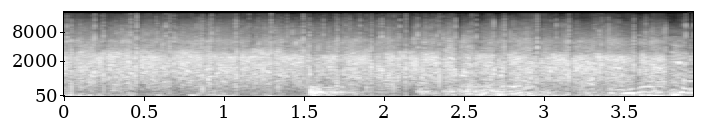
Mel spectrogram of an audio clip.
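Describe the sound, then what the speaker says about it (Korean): Steady, dense audience applause fills a Korean cinema at a memorial special screening of the 2018 film Nabijam as the actor and director enter, loud and continuous throughout with a faint voice underneath. "박수 한번 부탁드릴게요."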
